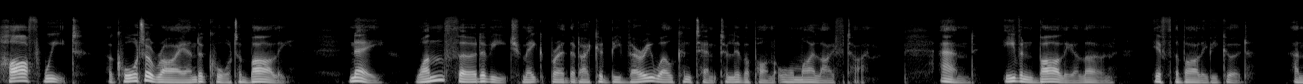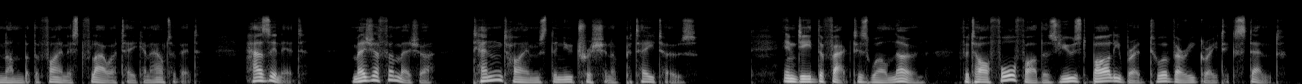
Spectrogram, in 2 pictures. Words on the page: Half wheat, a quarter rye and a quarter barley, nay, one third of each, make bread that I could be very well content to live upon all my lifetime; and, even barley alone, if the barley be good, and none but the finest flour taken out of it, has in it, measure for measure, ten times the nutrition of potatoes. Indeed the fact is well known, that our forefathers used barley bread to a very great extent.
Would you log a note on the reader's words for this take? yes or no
no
